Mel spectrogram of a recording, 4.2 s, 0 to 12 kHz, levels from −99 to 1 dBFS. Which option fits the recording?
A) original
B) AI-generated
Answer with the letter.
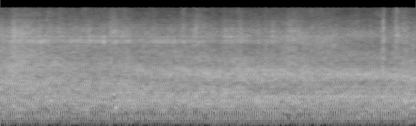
B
